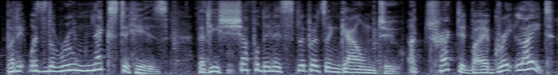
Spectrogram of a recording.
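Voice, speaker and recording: A man giving dramatic, expressive scripted narration for an audio drama. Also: on the high side, normal speed, slightly rough.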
